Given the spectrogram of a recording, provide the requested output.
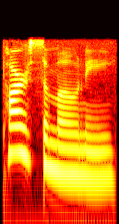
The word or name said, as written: parsimony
